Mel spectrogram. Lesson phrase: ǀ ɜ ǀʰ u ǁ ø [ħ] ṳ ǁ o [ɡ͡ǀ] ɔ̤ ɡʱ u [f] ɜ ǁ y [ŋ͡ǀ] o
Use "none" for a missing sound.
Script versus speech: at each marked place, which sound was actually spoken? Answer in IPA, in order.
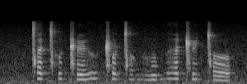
ɦ, ǀ, bʱ, ǀ

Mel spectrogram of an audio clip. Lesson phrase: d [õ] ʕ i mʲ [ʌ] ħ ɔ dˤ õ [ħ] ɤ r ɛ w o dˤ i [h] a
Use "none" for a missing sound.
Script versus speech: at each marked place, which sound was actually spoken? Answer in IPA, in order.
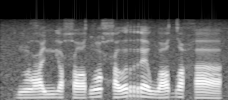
õ, ɔ, ħ, h

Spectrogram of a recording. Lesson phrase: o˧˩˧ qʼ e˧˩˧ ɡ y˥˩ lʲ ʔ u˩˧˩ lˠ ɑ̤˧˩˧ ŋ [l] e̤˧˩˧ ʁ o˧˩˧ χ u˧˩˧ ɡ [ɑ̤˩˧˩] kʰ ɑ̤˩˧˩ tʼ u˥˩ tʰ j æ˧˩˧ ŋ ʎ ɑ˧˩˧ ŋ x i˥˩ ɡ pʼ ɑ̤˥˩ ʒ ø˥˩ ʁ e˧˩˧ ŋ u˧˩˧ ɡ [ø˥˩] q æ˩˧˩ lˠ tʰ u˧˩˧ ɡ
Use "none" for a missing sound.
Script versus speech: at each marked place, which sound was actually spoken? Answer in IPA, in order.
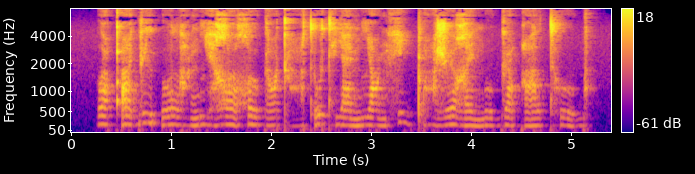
ʎ, ɑ˩˧˩, ø˧˩˧

